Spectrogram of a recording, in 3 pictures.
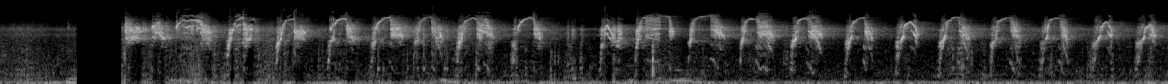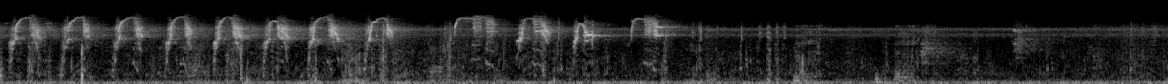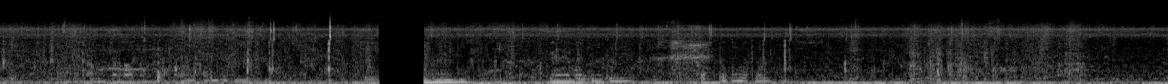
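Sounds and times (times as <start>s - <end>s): infant monkey screaming: 1.3s - 18.4s.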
